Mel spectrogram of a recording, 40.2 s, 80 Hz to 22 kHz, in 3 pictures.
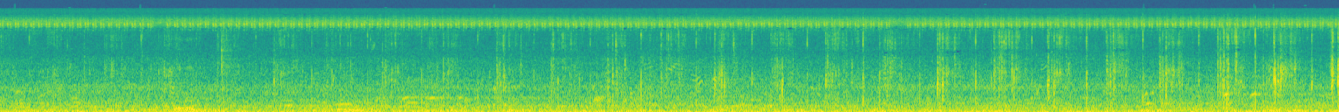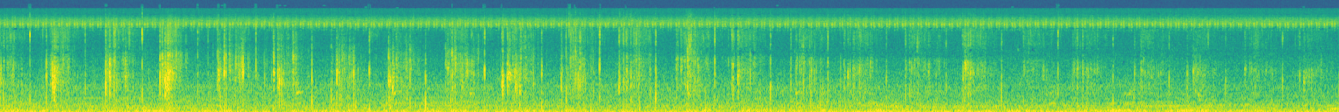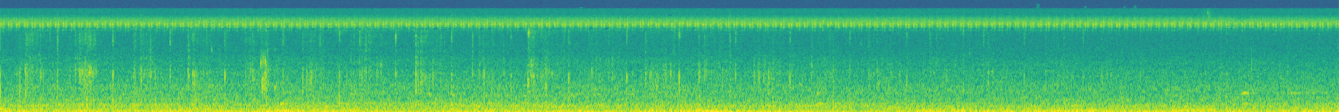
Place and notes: {"title": "Mestni park, Slovenia - eavesdrop", "date": "2012-08-05 21:31:00", "description": "still waters, thongs", "latitude": "46.57", "longitude": "15.65", "altitude": "303", "timezone": "Europe/Ljubljana"}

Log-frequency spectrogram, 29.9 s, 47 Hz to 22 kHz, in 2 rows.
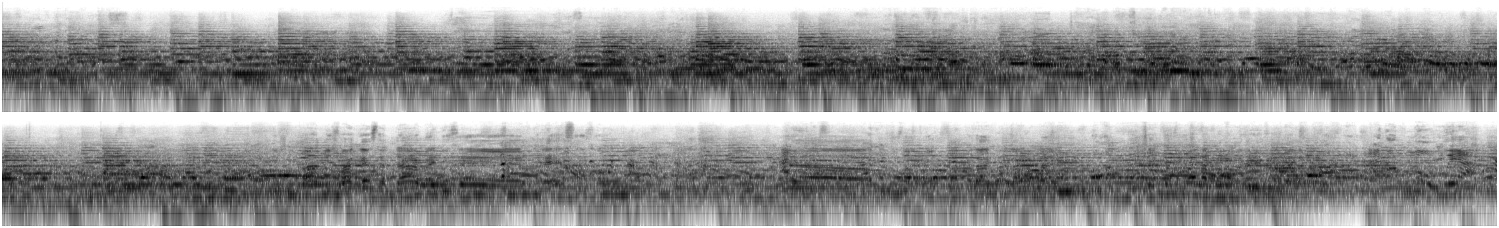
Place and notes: {"title": "Christuskirche, Hamm, Germany - Yes Afrika Festival bells...", "date": "2014-09-27 19:12:00", "description": "… a further mix of bells and Festival sounds…. … it’s the Yes Afrika Festival 2014…", "latitude": "51.67", "longitude": "7.79", "altitude": "65", "timezone": "Europe/Berlin"}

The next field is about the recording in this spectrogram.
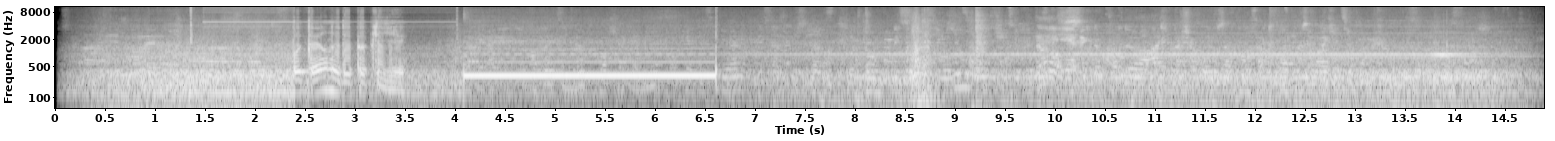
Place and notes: {"title": "RadioFreeRobots T3 Poterne des peupliers", "latitude": "48.82", "longitude": "2.35", "altitude": "41", "timezone": "GMT+1"}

